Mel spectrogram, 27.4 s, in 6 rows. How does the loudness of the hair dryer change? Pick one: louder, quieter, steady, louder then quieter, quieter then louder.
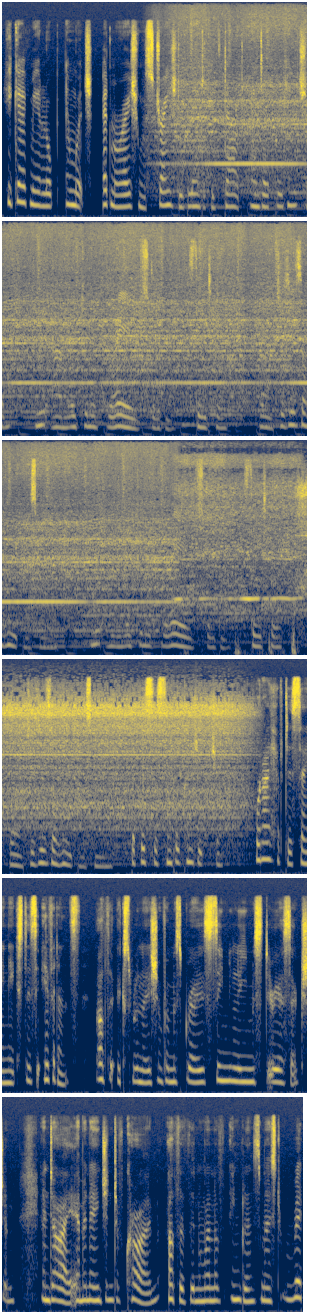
steady.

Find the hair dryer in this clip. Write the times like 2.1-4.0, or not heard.
2.1-17.6.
